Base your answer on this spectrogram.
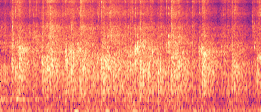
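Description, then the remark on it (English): A crowd applauds a boy who has just given his answer, with dense, continuous clapping that stays loud and steady for a few seconds, individual claps blurring into a broad wash of noise. “Let's clap for him.”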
